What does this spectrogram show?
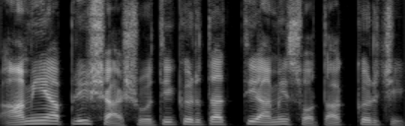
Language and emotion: Goan Konkani, neutral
